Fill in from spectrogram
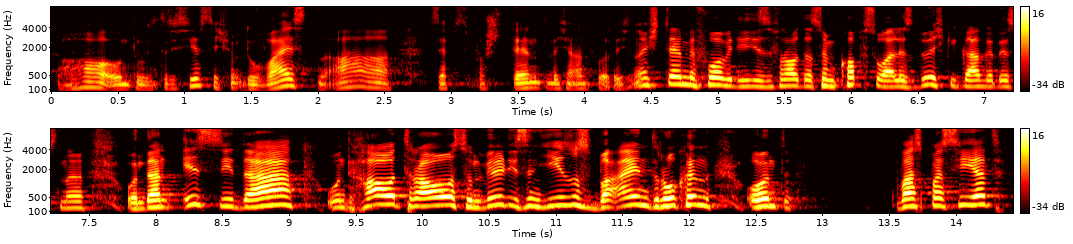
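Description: A middle-aged pastor preaches in a conversational way. His voice sits a little high for a man. He slips into little acted voices and swings from near-whispers to loud, pressing emphasis. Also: moderate pace. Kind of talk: sermon.

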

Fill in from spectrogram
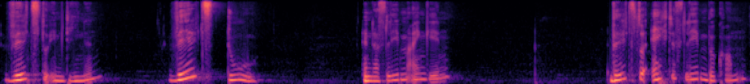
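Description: A woman preaches in a husky, slightly breathy voice at a middling pitch. She retells scripture and turns again and again to ask her listeners direct questions. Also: lively intonation, slow, long pauses, mellow. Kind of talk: sermon.

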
